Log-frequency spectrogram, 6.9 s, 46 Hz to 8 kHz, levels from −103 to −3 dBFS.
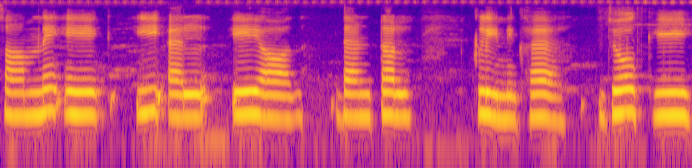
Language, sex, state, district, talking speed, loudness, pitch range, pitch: Hindi, female, Punjab, Fazilka, 70 wpm, -16 LUFS, 220-245 Hz, 230 Hz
